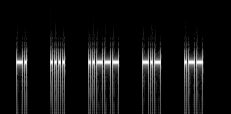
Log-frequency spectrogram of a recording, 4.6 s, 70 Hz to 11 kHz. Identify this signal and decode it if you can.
Morse code, heard as a keyed tone, about 29 wpm, spaced as for 14 wpm, 700 Hz. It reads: NH2KW
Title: USA Call Signs - 5 Characters - 4x Character Spacing - 30wpm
